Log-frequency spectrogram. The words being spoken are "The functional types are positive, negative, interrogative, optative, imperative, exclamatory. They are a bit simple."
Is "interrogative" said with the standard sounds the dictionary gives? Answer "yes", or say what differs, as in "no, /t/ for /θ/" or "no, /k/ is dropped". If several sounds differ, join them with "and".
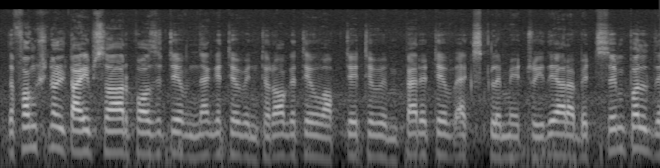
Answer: yes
